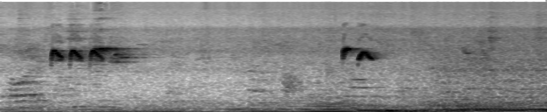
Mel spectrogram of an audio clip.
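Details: Female red-whiskered bulbul provoking a wild-caught male to sing and fight. A quick run of three bright down-slurred notes, then a pair, over a steady low hum and background noise.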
